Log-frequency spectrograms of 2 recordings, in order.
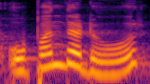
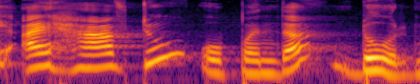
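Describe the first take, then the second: First: Said in the usual way. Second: Each word spelled out very slowly; slow, deliberate model sentence; slow teaching demo. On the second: Shown as a demonstration. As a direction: say it slowly for a child to copy. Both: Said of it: "तो वो समझ जाएगा कि".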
